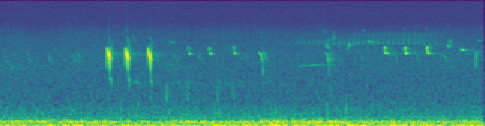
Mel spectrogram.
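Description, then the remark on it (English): A wild female bird that has just flown in calls with three sharp, high chirps, then a run of softer, quick high-pitched notes that continue on and off over a steady low rumble. “That's her calling right there.”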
